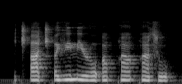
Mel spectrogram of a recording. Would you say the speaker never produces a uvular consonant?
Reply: no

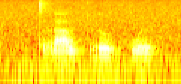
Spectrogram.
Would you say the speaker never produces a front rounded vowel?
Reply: yes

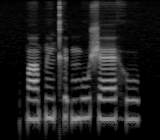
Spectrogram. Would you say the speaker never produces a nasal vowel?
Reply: no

